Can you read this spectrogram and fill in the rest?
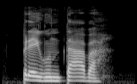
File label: "preguntaba", spanish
